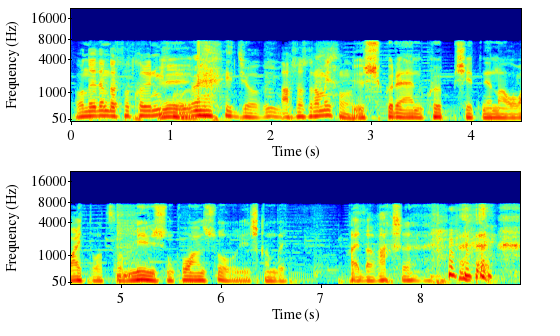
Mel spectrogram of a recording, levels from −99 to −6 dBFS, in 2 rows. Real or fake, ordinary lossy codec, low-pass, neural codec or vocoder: real; none; none; none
